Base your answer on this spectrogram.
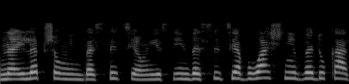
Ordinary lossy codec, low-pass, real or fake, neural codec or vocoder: none; 7.2 kHz; fake; codec, 16 kHz, 4 kbps, FunCodec, trained on LibriTTS, 50 frames a second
